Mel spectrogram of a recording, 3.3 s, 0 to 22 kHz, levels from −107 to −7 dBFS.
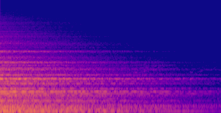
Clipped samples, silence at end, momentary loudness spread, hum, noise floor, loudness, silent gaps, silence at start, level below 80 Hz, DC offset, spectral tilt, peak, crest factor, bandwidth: under 0.1%; 0.4 s; 22 LU; none; -74 dBFS; -48 LUFS; none; 0 s; -54 dBFS; under 0.1%; -7 dB/octave; -30 dBFS; 18 dB; 11.5 kHz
